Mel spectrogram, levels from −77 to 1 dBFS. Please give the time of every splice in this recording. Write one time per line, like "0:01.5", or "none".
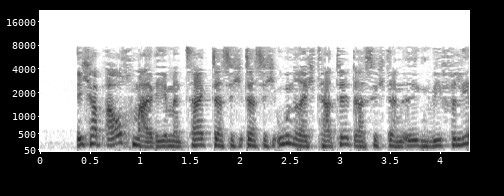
0:01.2
0:02.0

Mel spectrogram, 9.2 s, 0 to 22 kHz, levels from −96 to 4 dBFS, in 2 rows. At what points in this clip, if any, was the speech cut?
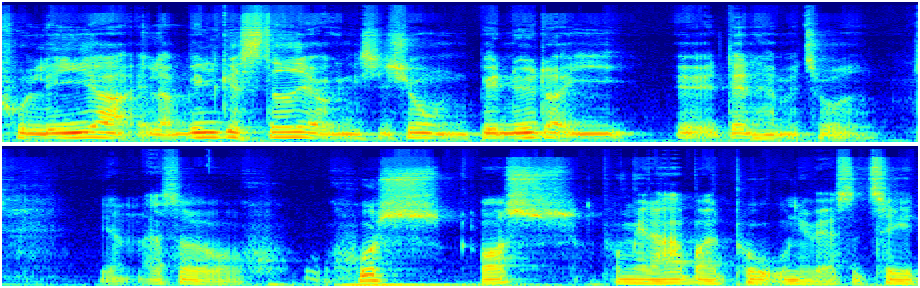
none

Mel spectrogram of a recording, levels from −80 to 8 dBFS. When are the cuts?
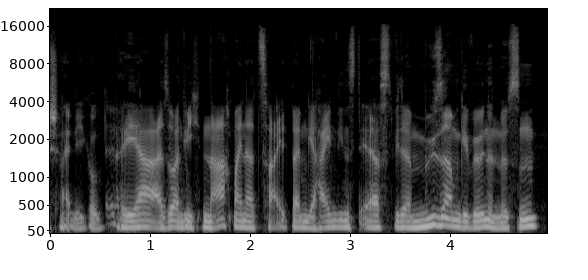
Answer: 0:01.3

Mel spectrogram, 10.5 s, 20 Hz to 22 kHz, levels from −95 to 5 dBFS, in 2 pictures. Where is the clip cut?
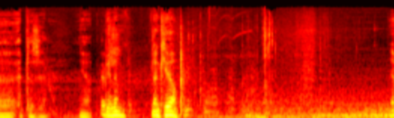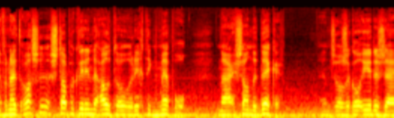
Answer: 0:01.3

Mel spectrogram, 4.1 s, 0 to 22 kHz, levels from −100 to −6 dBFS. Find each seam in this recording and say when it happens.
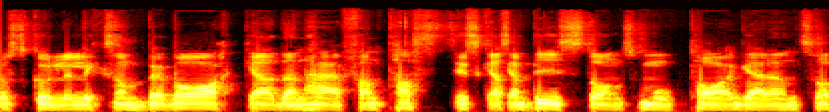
0:02.5

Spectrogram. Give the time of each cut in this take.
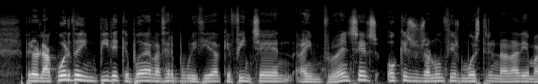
0:02.2

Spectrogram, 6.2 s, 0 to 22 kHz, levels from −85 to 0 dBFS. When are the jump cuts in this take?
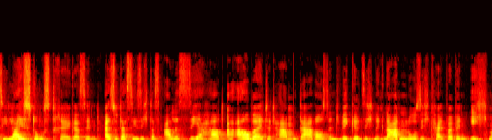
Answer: none

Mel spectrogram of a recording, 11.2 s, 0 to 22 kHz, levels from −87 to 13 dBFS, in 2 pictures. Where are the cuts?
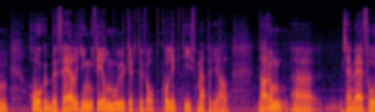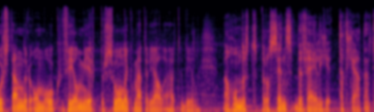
0:01.4
0:02.2

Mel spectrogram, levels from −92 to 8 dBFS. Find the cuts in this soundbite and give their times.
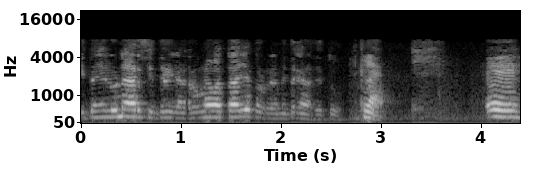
0:02.7

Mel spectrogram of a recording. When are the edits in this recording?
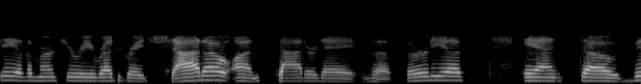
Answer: none

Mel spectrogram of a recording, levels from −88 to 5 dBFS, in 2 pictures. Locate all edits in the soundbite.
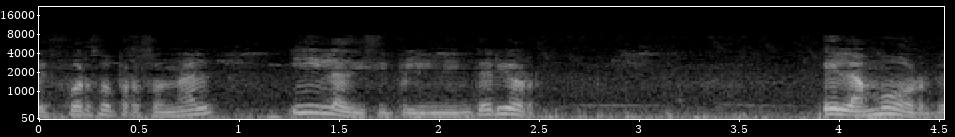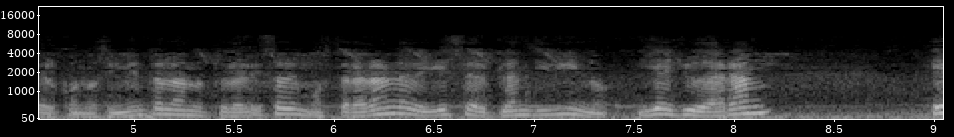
none

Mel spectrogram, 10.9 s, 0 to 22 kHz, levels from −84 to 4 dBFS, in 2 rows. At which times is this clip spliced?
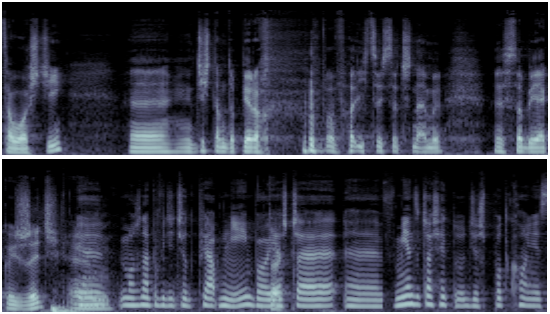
0:07.6
0:09.3

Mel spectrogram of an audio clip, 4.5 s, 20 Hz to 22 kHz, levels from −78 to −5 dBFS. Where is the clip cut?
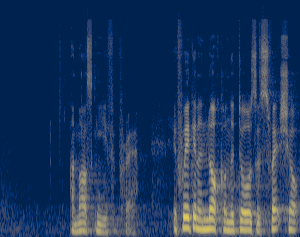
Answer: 0:02.3

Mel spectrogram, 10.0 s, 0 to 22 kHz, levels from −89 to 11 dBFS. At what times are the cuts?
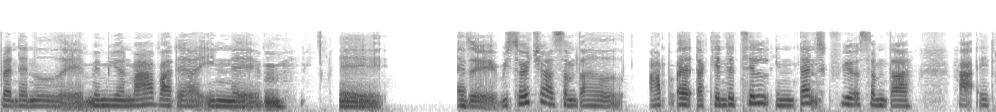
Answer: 0:03.4
0:04.7
0:07.0
0:07.7

